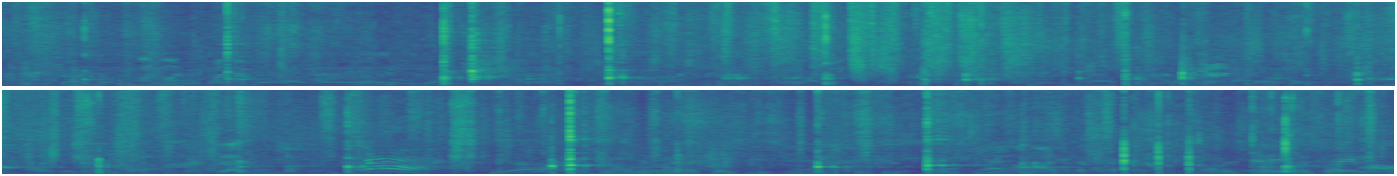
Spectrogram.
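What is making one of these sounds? Men call out and talk on the court outdoors.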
